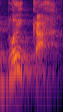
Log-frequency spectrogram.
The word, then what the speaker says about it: Blancard: conta desse meu nome mas é isso mesmo é blancar blancar aí então já já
